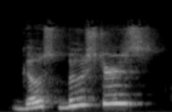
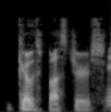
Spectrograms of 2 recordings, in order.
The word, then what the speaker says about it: Ghostbusters: And obviously, in 84, Dan Aykroyd had a pretty decent movie, Ghost Boosters? I think I got my pronunciation wrong there. Ghostbusters? – Ghostbusters.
